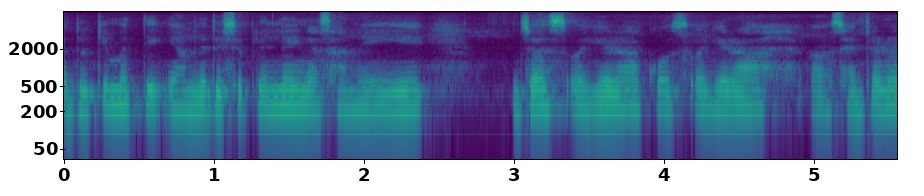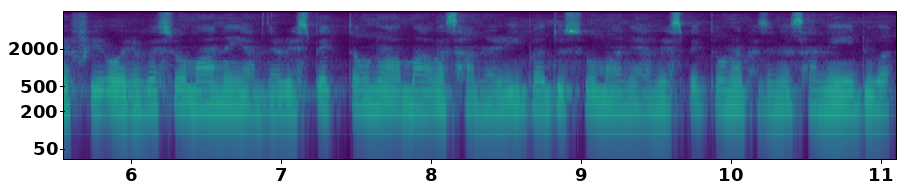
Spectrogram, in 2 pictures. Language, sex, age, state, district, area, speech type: Manipuri, female, 18-30, Manipur, Bishnupur, rural, spontaneous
